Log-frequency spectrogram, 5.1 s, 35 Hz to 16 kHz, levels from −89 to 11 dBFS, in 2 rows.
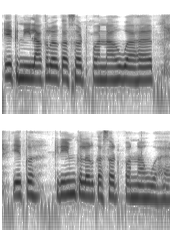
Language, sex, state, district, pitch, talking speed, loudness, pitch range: Hindi, female, Jharkhand, Palamu, 230 Hz, 190 wpm, -16 LUFS, 225-245 Hz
